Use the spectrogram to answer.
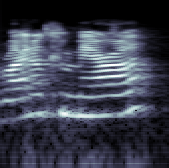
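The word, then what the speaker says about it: Rhinochimaera: we have a rhino I'm gonna say it wrong Rhino Cima is that correct yeah y that's right and of course we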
